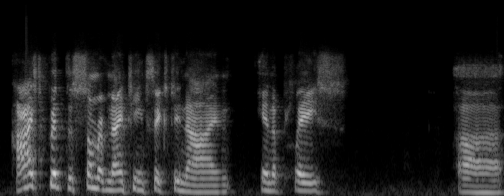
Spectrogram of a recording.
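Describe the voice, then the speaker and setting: A man in an American accent, high-pitched, with a bright, sharp tone and lively intonation. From Chicago, US Midwest. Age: 70s. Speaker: pastor and scholar. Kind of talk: interview storytelling.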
